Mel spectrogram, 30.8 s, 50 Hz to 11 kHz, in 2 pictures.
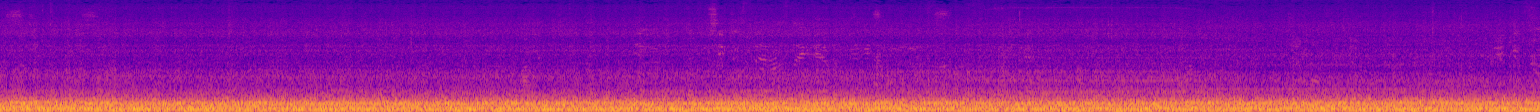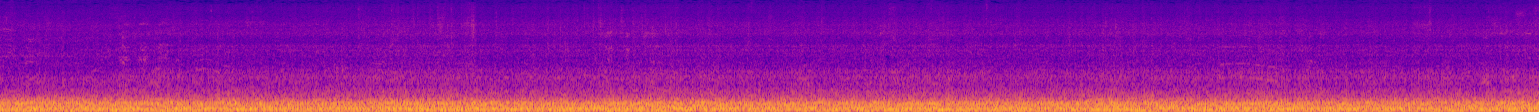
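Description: Boeing 737 cabin noise in flight: jet engines and rushing airflow heard inside the passenger cabin as a steady low rumble with a hiss above it.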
